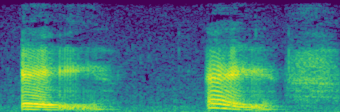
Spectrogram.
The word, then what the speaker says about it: Aodh: which means fire and it's just pronounced a a there are two ways to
